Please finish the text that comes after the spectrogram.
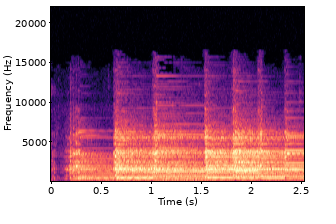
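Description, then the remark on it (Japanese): A distorted electric guitar played through a small guitar amp, turned up loud to get the distortion, strums loud, buzzing, sustained chords, restruck roughly every half second with no talking over it. “でやっぱねちっちゃいギターギターアンプってねあのその音を大きくしないとその歪んだ音にならないですよね。”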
